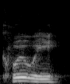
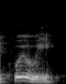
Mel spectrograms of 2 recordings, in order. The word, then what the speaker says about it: quay: Q yeah I know quy is another one if you'd only ever read that and you don't know that it's pronounced Q you would say quoy with the first time you said it out loud and people would be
